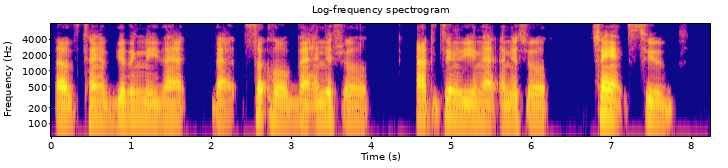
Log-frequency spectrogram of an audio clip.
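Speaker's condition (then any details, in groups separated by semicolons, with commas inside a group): Spinal muscular atrophy; wheelchair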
